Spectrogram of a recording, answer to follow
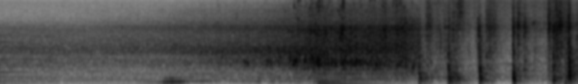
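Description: A car passes on the street, its engine and tyre noise swelling to a peak about five seconds in and fading away. Near the end come several heavy thumps, footsteps coming down a wooden staircase.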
